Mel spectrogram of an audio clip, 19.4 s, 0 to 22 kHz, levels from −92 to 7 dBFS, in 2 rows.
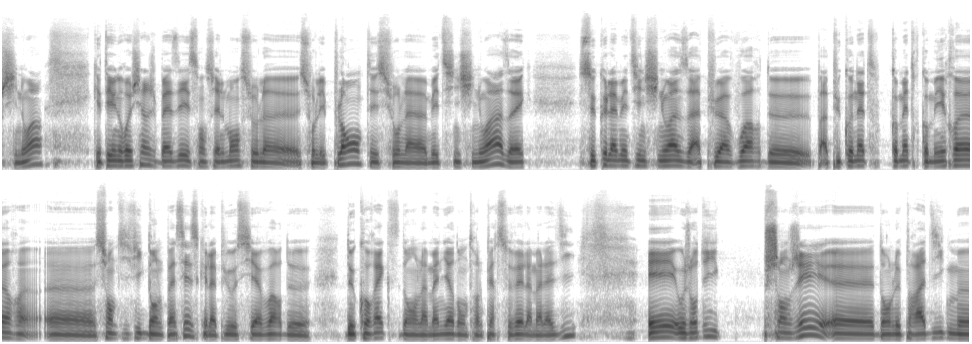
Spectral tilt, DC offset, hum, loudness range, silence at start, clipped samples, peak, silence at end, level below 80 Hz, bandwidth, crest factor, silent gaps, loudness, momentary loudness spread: -5.5 dB/octave; under 0.1%; none; 2 LU; 0 s; under 0.1%; -6 dBFS; 0 s; -68 dBFS; 14 kHz; 22 dB; none; -28 LUFS; 8 LU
